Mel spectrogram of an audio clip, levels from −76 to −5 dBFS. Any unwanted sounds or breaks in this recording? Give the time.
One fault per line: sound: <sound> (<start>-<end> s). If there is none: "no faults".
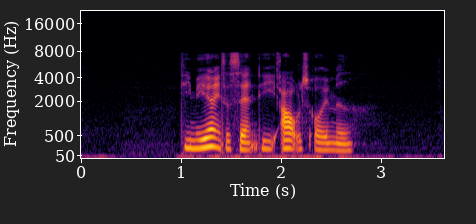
no faults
